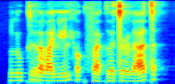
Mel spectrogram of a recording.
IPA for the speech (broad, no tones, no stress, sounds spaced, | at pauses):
l u k r ə lˠ a lʲ ɛ lʲ h ɔ k f a k ə t ə˞ l a t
